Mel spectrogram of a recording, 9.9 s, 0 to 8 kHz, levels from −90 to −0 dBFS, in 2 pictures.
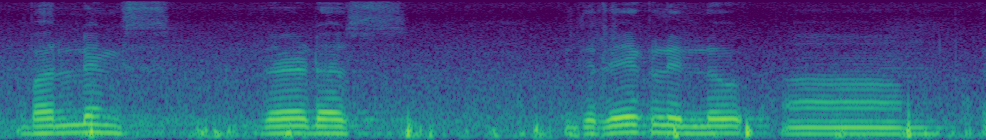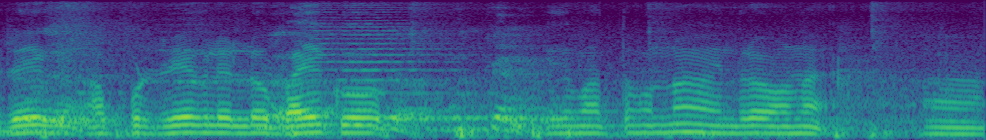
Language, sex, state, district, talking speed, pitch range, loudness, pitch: Telugu, male, Andhra Pradesh, Srikakulam, 90 wpm, 140-160 Hz, -24 LUFS, 150 Hz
